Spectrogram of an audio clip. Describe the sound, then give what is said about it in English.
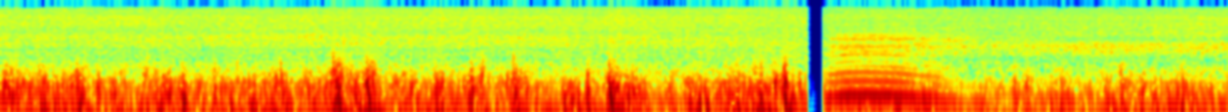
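Ocean waves make a steady, loud rushing roar mixed with wind buffeting the microphone; near the end a sharp click is followed by a brief, wavering tonal sound over the surf. “Listen to the waves.”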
